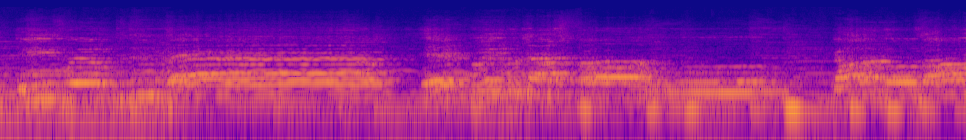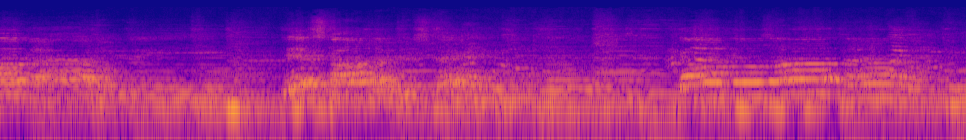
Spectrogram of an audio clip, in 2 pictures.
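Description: A men's vocal group singing a gospel song in harmony with guitar accompaniment, the sung phrases coming in about every four seconds.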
